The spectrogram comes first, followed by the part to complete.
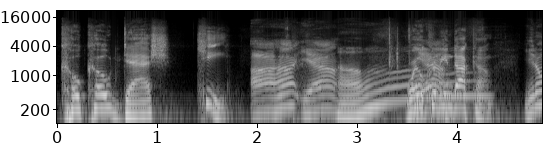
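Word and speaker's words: CocoCay: The proper pronunciation of Coco K is not key. The RCCL slogan is enjoy a perfect day at Coco K.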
